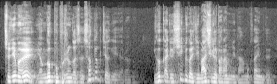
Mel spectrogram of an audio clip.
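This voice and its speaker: A man preaching a sermon to his congregation, lively and often shouting out cries and calling on the people to join in. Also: mid-range voice, quick pace. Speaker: pastor.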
